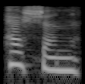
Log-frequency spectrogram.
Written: hessian

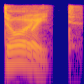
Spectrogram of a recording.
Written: duit

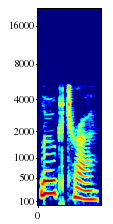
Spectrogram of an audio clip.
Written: Leuctra

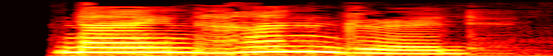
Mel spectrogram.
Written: nine holes

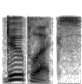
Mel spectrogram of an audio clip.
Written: duplex

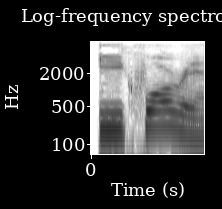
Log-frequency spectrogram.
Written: aequorin

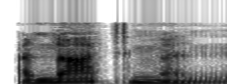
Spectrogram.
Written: anatman

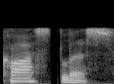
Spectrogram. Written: costless

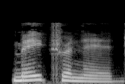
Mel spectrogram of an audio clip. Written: matronage

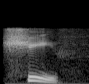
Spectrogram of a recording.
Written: sheaf

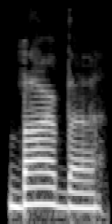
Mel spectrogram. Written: barba

